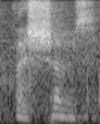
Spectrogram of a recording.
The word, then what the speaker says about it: الشمس: الضحیٰ، الشمس ہو جائے گا۔ الشمس مطلب الشمس، الشمس، الشمس۔ دیکھیے یہاں پہ لام آیا اور لام کا تلفظ نہیں ہوا، لام کا تلفظ نہیں ہوا، تو یہ شمس ہو گیا۔ الضحیٰ، الضحیٰ، یہاں پہ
